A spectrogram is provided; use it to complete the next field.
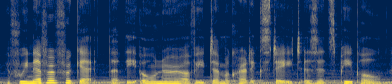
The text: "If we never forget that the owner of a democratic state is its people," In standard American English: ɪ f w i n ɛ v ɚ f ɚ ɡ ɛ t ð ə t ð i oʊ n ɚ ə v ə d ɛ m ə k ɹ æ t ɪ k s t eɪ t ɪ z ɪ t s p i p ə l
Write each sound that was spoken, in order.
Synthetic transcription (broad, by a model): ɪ f w i n ɛ v ɚ f ɚ ɡ ɛ t ð ə t ð i oʊ n ɚ ə v ə d ɛ m ə k ɹ æ t ɪ k s t eɪ t ɪ z ɪ t s p i p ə l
